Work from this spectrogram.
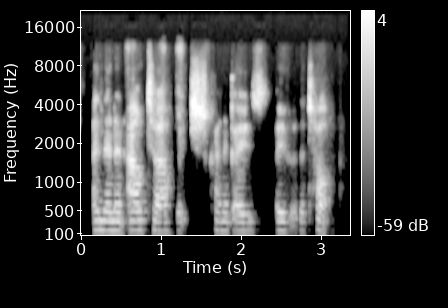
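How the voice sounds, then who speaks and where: A woman with a London accent. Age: 30s. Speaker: fashion designer. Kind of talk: slide presentation. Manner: hesitant, many fillers.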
